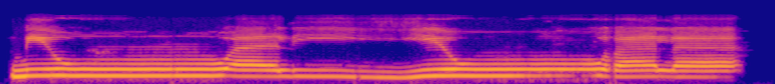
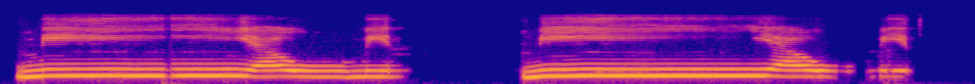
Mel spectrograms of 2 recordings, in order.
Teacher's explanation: kan tidak secara sempurna ke huruf wau masih ada guna ya ketika kita mengidamkan itu ada gunah ada getaran juga dari hidung Ya ada gunah yang keluar dari hidung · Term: idgham naqis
